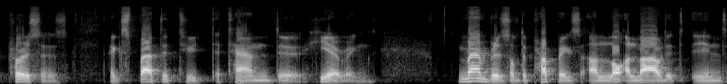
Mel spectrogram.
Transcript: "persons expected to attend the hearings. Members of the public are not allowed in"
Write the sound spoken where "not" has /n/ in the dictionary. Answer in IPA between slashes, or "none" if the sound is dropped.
/l/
